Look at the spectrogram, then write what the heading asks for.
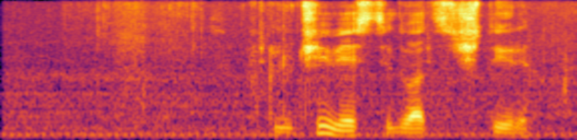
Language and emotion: Russian, neutral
